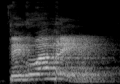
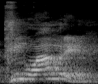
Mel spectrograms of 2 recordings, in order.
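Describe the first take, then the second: First: It sounds angry and irritated. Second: It sounds happy and cheerful.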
